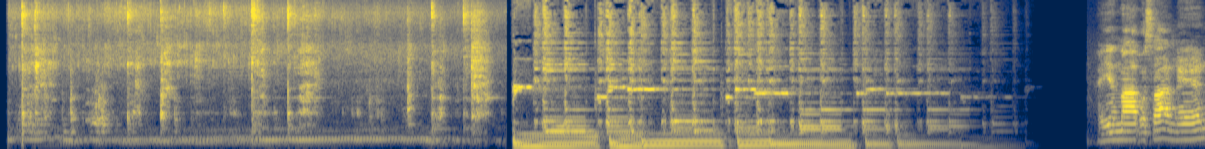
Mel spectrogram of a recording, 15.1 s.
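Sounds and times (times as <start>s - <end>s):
fish sizzling in a wok: 0.1s - 6.4s
spatula scraping pan: 0.1s - 6.4s
music: 6.4s - 13.0s.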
